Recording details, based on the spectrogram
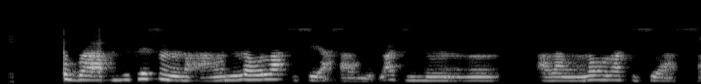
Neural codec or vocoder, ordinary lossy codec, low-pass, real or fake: codec, 24 kHz, 0.9 kbps, WavTokenizer, medium music audio release; none; 5.4 kHz; fake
